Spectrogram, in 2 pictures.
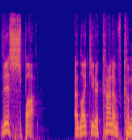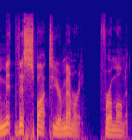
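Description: This stream host, a man in his thirties, offers casual live commentary on footage from a small indoor studio via a close desk microphone on a boom arm. His mid-range voice is expressive and fairly bright, at normal speed, in a dry recording.

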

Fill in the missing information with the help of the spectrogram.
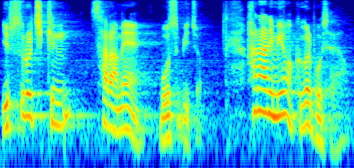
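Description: A man's voice: a little high, huge pitch swings, normal speed, sharp tone. A middle-aged man preaching a sermon as a pastor in a church, dramatically acting out biblical voices and asking the congregation rhetorical questions. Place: church sanctuary. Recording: long hall reverb.

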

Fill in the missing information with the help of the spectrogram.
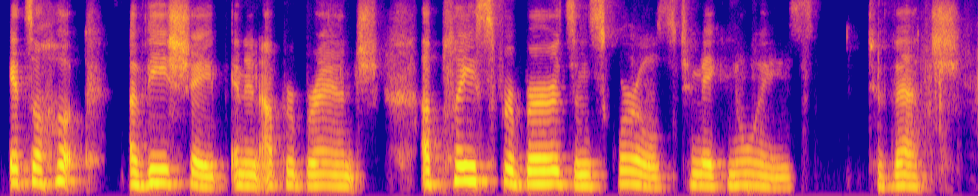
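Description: An older woman reading a prose poem in a calm, unhurried way, speaking over a video call from a room at home. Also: fairly low pitch. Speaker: poet reading her work. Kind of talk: poetry reading. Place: home room with posters and books.

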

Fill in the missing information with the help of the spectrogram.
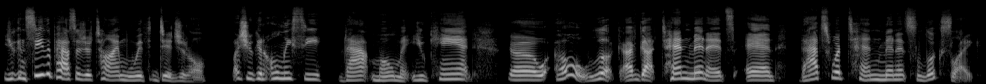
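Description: A woman's voice: mid-range voice, lively intonation, normal speed, fairly bright tone, no room sound, clean studio sound. A woman co-hosting a podcast, chatting casually and explaining ideas with everyday examples in an upbeat way. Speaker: podcast co-host. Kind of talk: casual chat. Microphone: studio microphone.

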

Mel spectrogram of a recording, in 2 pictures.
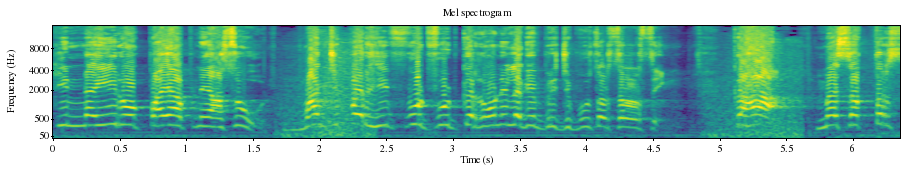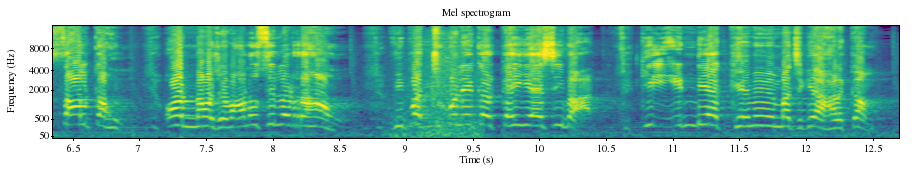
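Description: A woman's voice: high voice, moderate pace, music in the background. A woman narrating a scripted news report as a voice-over, with an emphatic, dramatic headline delivery.

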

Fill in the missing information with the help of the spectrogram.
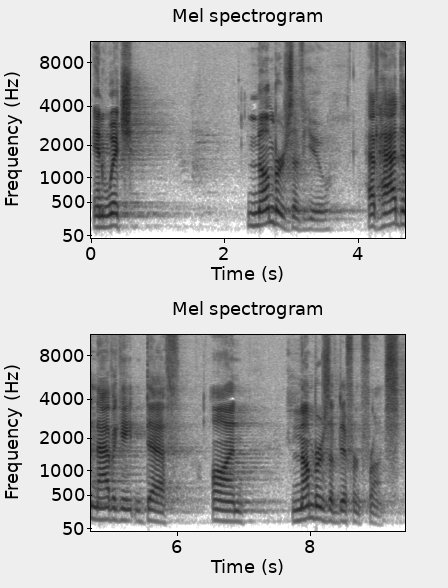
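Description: Middle-aged pastor at a pulpit microphone. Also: male voice, fairly high pitch, a bit bright. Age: 40s. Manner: earnest, slowing down to stress key phrases. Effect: preaching into a pulpit microphone. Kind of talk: sermon. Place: church sanctuary. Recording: long church reverb.

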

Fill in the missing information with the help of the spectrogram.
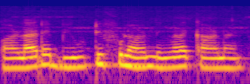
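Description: A young woman with a Thiruvananthapuram Malayalam accent, chatting live and answering viewer comments in a soft, hushed voice with English words mixed in. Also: on the low side, steady tone, moderate pace, slight background noise. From Kerala, India. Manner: soft-spoken, quiet, almost hushed; mixes English words into her talk.

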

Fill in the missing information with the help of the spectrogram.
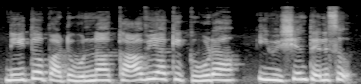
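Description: A woman's voice: sits high, a little slow, mellow, voice pushed up. A woman voicing a tearful, guilty young male friend confessing emotionally.

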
